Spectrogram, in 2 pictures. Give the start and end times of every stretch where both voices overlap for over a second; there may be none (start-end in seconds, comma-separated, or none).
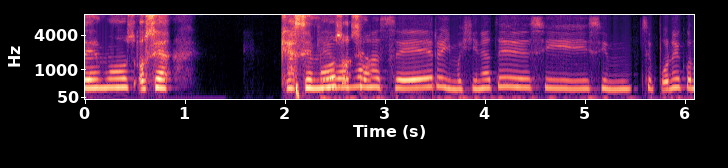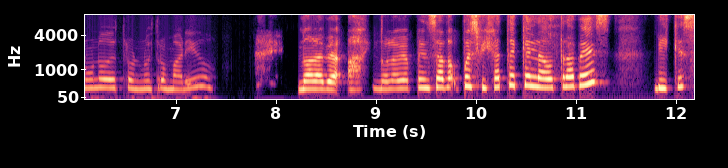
none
